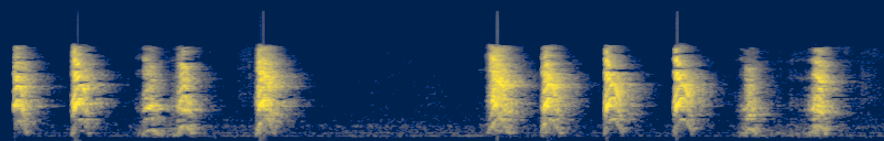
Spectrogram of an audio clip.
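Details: A Staffordshire Bull Terrier puppy on a rug gives short, sharp, high-pitched barks in quick bursts.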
